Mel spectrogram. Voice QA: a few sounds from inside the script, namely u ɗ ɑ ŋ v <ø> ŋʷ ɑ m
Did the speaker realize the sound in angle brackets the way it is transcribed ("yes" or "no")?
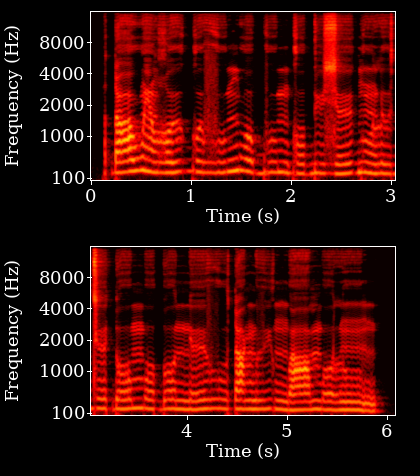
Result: no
